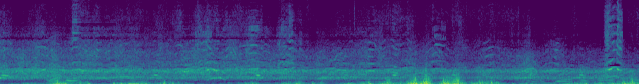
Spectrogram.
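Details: Snow geese honking in an irregular, overlapping chorus, growing busier and louder toward the last two seconds, with continuous broadband background noise.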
